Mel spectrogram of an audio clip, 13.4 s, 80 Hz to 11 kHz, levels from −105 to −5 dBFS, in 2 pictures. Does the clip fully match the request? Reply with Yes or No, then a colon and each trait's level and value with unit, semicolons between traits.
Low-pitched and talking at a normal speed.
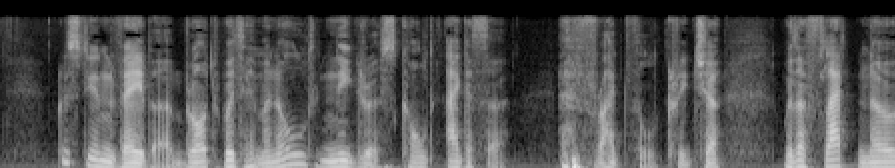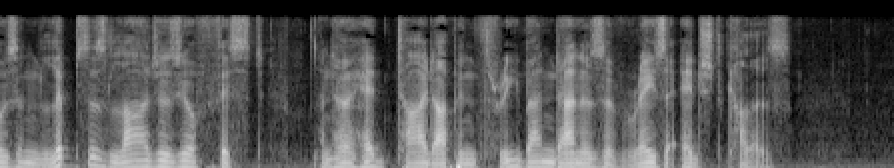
Yes: low, 105 Hz; average, 160 wpm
